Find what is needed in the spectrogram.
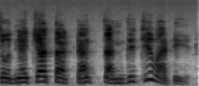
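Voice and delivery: put-on slow, drawn-out old-fashioned rhyme recital; slow sing-song verse; mother-in-law reciting rhyme. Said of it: "आमच्या सासूबाईंनी उखाणा घेतला होता".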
